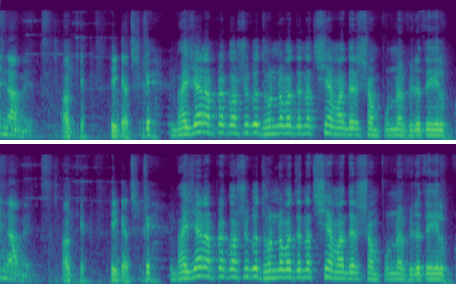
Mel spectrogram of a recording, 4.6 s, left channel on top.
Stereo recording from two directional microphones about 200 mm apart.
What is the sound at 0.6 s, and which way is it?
Speech, centre (ahead or behind).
